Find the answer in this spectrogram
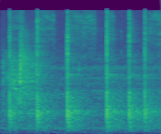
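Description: Pen tapping on the glass of an interactive touchscreen board during handwriting: a series of sharp, irregular taps, about seven in two seconds.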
